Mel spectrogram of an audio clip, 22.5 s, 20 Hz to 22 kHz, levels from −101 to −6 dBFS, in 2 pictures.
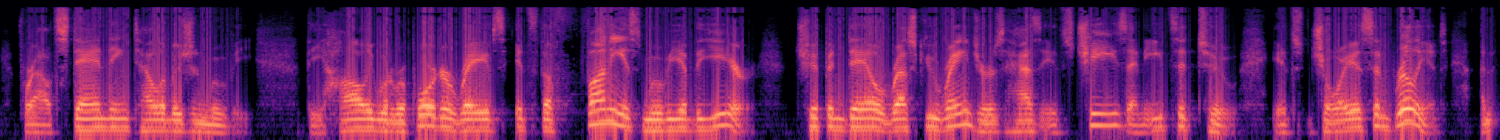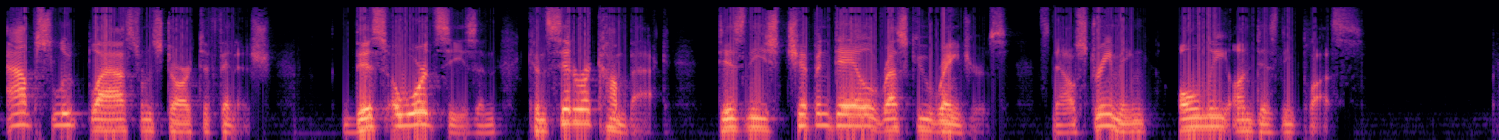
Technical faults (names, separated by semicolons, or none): planar audio read as interleaved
